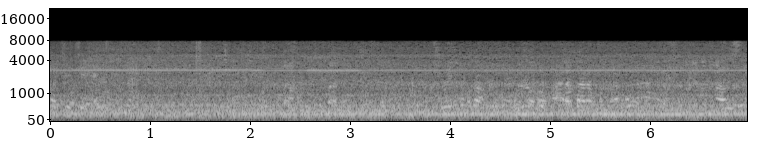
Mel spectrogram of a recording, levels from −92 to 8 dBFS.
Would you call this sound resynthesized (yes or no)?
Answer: no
